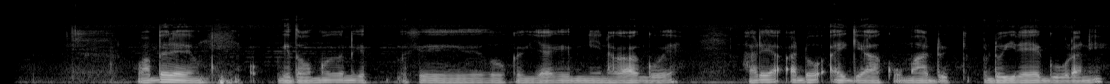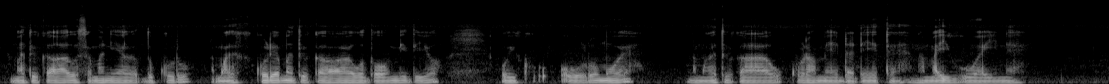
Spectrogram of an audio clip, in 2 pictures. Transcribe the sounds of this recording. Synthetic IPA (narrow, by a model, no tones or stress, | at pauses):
wambɛɾɛ | ɣeðɔmwɛɣneɣkeðokaɣiaɣeninaɣaɡoɛhaɾeaʔadoʔaiɡeako̰maddoiɾɛɡoːɾaninamatwekaɣaɣosamaniaðukuɾunamakoɾeamatwekawaɣoðɔmiðiɔoikoɾomwɛ | namaɣatwekaɣaokoɾamɛːdanetɛnamaiɣuainɛ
